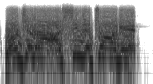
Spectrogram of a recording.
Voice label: voice message target lock, crew tanks portuguese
